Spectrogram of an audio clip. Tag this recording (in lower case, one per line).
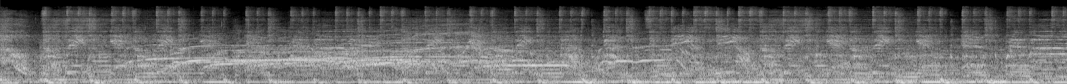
music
